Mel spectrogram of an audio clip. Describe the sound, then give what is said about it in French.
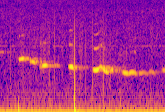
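A person whistles a tune, softly and alone. The high, wavering melody glides between held notes, with a brief soft thump partway through. “De quoi t'avises-tu de siffler?”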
